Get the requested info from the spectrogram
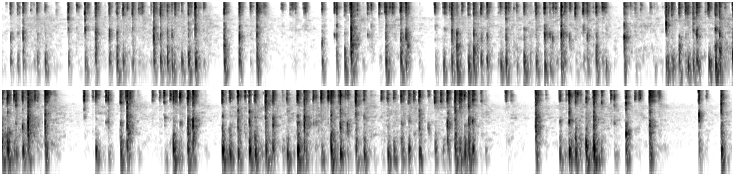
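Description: Typing on a computer keyboard: rapid runs of key clicks broken by brief pauses.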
